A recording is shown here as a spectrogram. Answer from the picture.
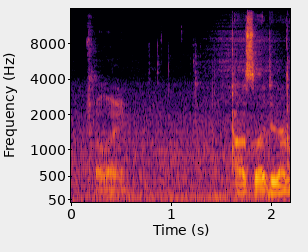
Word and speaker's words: Calais: However you want to pronounce this, Calais, Calais. It's Calais.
